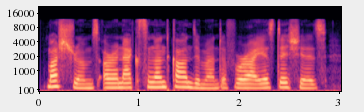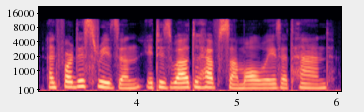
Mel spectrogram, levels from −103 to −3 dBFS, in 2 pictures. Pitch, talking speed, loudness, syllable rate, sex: 210 Hz, 210 wpm, -16 LUFS, 5.5 syllables/s, female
